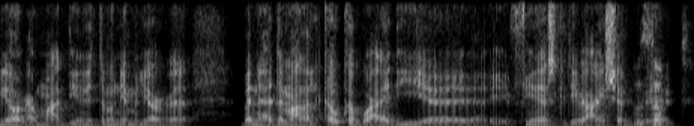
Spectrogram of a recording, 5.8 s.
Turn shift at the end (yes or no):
yes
